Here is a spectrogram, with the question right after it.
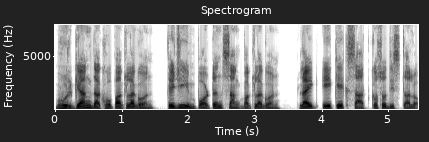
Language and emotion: Goan Konkani, neutral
